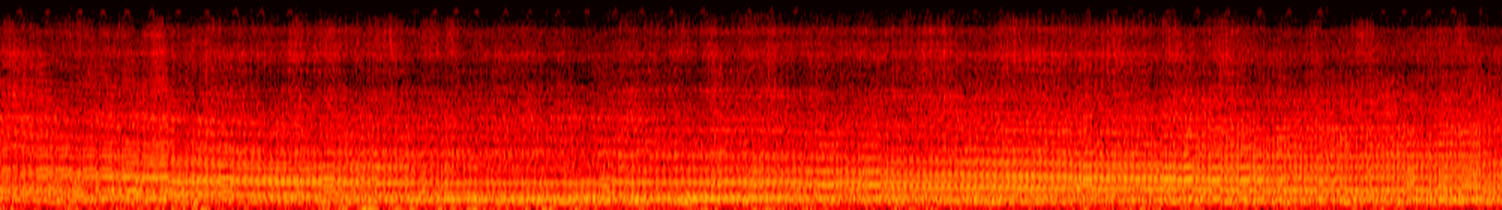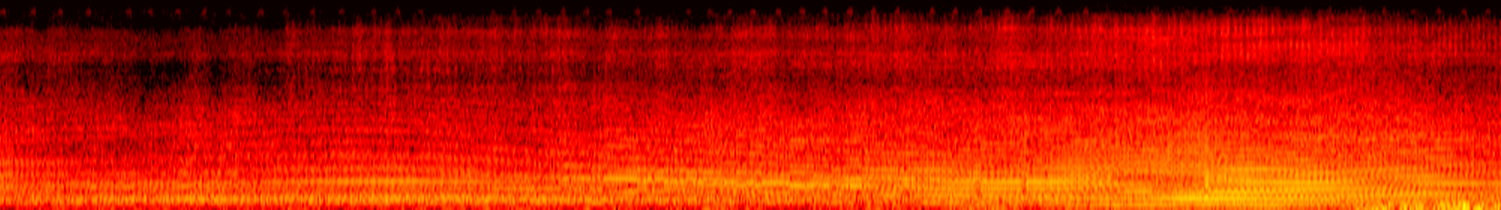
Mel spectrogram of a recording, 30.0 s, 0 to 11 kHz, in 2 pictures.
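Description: Engine and propeller of a Seagull Models Nieuport 28 radio-control scale model plane running in flight. The drone rises and falls in pitch as the plane passes, and grows louder near the end as it comes closer.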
